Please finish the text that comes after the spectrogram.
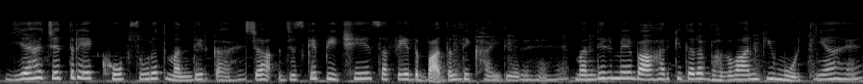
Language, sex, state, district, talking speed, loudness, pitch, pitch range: Hindi, female, Maharashtra, Chandrapur, 180 wpm, -24 LUFS, 235 Hz, 215-260 Hz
